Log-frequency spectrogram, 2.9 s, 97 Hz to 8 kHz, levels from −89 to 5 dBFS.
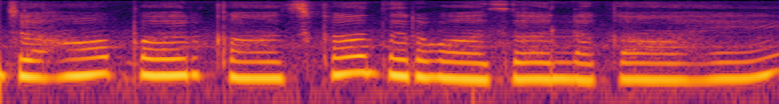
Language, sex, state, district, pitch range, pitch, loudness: Hindi, female, Rajasthan, Jaipur, 280-330 Hz, 300 Hz, -14 LUFS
